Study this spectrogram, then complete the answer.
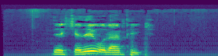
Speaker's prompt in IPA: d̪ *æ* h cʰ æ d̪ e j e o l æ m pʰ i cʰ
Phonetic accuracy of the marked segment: incorrect: e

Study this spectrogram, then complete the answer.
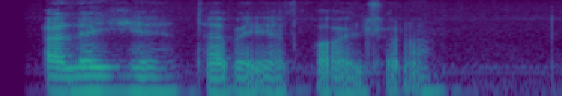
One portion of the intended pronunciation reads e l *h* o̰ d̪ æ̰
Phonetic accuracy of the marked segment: incorrect: ʃ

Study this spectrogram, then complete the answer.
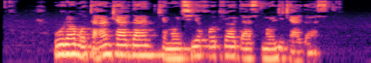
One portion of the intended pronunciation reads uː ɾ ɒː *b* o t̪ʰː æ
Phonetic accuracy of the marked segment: incorrect: m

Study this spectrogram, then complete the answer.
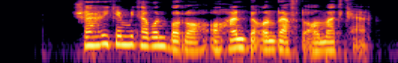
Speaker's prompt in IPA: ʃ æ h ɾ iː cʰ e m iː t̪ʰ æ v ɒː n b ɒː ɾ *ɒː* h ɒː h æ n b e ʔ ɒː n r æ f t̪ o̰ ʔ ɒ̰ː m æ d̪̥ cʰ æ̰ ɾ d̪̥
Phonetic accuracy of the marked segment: correct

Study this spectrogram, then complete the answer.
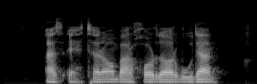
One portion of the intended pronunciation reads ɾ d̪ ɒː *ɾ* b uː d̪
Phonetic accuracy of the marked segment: correct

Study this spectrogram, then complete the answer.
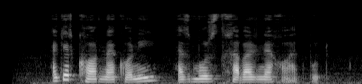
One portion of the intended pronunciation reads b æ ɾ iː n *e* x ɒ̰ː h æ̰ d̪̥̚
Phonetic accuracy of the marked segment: incorrect: æ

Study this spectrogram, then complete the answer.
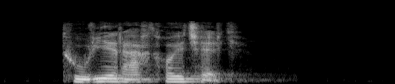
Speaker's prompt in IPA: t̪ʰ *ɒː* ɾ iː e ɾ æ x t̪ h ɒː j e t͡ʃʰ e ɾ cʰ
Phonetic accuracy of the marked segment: incorrect: uː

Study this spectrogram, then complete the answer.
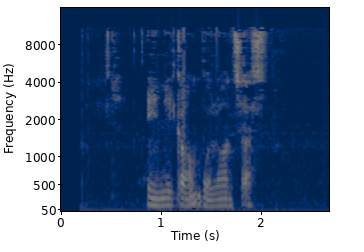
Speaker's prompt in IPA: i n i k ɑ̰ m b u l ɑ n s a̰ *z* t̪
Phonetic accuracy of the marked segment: incorrect: s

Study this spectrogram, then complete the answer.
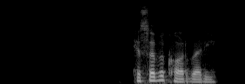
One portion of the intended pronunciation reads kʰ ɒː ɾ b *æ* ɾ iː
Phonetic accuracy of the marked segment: correct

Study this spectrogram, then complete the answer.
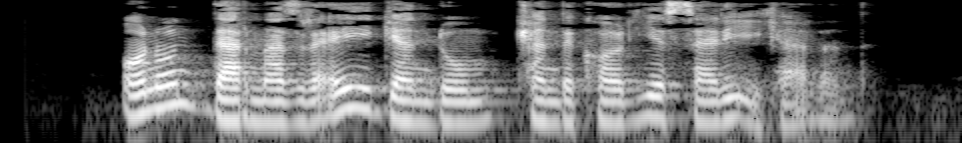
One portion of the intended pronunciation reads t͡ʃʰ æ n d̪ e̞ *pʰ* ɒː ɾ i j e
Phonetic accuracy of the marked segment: incorrect: kʰ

